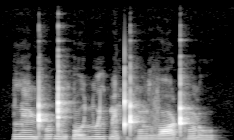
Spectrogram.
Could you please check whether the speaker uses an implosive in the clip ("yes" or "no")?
yes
